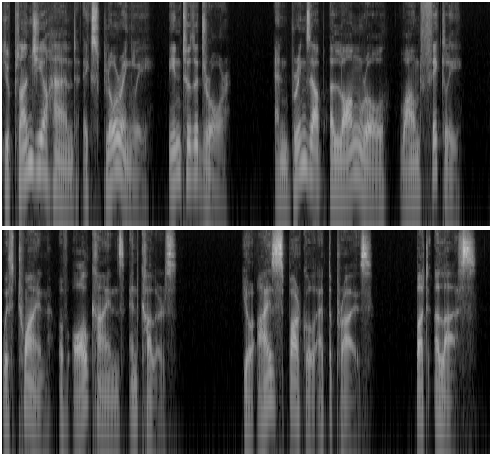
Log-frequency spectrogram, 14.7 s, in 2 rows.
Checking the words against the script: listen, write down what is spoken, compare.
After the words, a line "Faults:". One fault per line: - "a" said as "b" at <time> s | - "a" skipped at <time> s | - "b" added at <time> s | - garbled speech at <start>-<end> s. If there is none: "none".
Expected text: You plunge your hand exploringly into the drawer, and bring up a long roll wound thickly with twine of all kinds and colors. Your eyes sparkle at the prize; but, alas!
You plunge your hand exploringly into the drawer, and brings up a long roll wound thickly with twine of all kinds and colors. Your eyes sparkle at the prize; but, alas!
Faults:
- "bring" said as "brings" at 4.3 s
